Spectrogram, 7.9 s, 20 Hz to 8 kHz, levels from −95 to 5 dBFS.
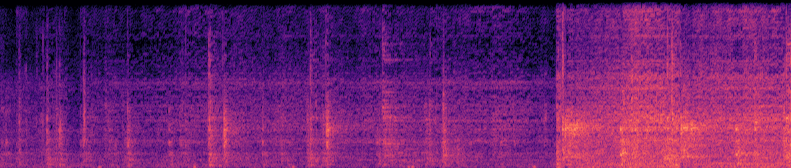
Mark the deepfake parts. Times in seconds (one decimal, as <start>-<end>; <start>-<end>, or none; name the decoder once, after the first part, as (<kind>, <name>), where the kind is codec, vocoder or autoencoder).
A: none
